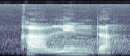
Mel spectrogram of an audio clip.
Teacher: calendar is a noun, so the stress will go to the first syllable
